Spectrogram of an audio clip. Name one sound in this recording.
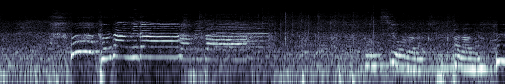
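Young women speak brightly into microphones through loudspeakers.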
